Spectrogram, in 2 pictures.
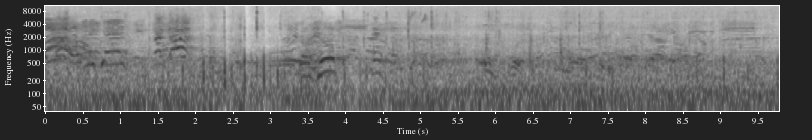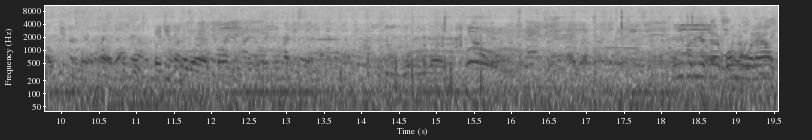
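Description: Young players call out and chatter across an open outdoor field.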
